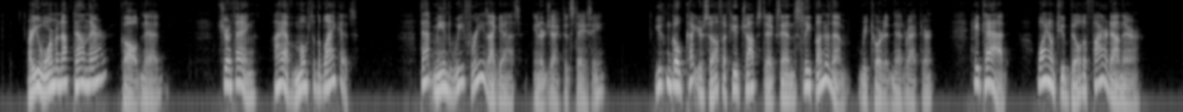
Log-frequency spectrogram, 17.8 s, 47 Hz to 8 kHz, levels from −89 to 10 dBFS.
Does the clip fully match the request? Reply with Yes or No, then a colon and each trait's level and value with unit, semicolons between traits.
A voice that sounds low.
Yes: low, 130 Hz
